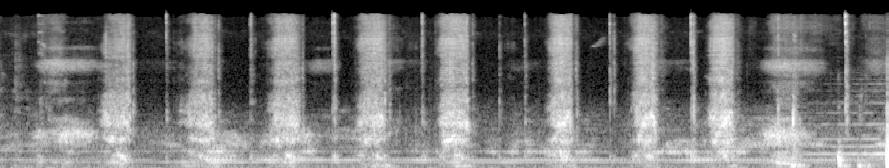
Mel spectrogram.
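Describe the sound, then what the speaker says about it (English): A file rasps across a chainsaw chain to sharpen it, a steady run of about a dozen short strokes with brief pauses between them, close up and clear with no talk. "Sharpening your chainsaw."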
